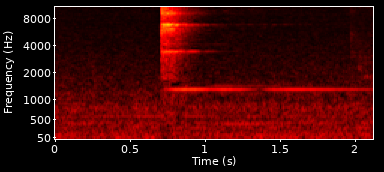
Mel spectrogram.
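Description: Tuning fork struck once with a sharp metallic clink about two-thirds of a second in, then ringing on in a steady clear tone. It is held against the foot to test the patient's vibration sense.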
